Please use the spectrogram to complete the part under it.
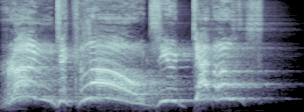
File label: turned tides, soldier male; Dendrit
